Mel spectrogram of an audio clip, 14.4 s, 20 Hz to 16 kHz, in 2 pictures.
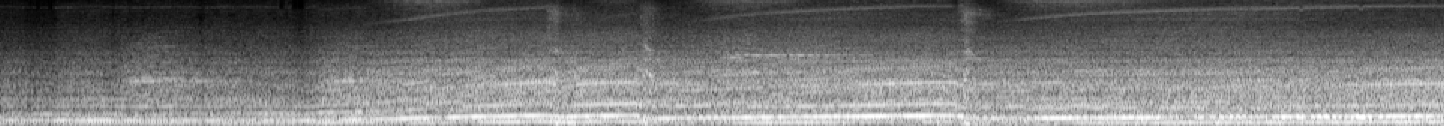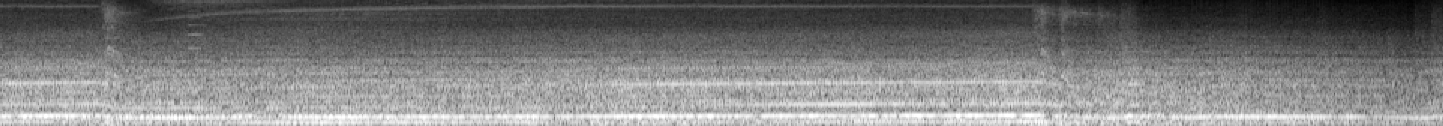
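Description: Skyline GT-R race cars on the first lap in the Gran Turismo 7 video game, a loud steady engine drone that climbs and drops in pitch through gear shifts, with other cars whirring close alongside throughout.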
